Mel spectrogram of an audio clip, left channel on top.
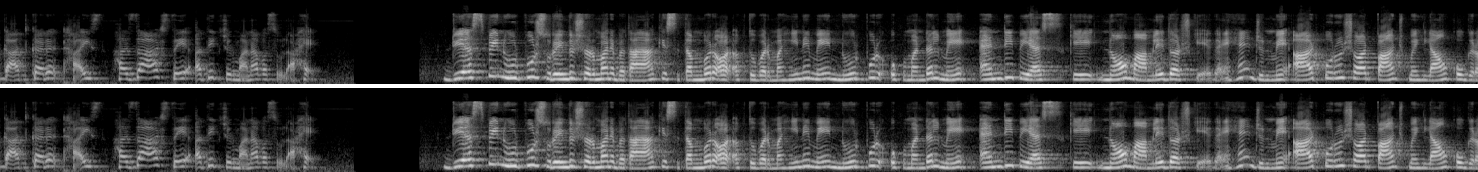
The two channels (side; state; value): both; identical; correlation 1.00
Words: काटकर 28,000 से अधिक जुर्माना वसूला है। डीएसपी नूरपुर सुरेंद्र शर्मा ने बताया कि सितंबर और अक्टूबर महीने में नूरपुर उपमंडल में एनडीपीएस के 9 मामले दर्ज किए गए हैं, जिनमें 8 पुरुष और 5 महिलाओं को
